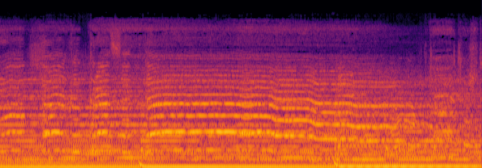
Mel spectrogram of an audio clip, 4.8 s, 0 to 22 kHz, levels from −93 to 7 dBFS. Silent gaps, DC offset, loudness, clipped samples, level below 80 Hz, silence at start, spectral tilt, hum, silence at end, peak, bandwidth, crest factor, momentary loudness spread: none; under 0.1%; -13 LUFS; under 0.1%; -14 dBFS; 0 s; -6 dB/octave; none; 0 s; 0 dBFS; 12 kHz; 10 dB; 4 LU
